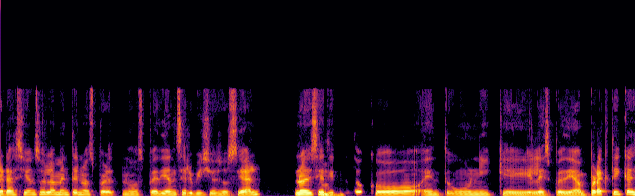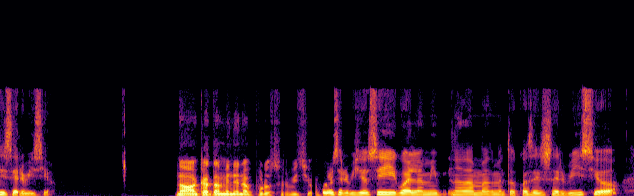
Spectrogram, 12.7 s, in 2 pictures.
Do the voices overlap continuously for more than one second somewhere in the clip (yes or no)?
no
